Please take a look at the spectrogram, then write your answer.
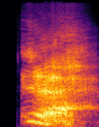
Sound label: Death Grineer Male; Warframe; Battle Barks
